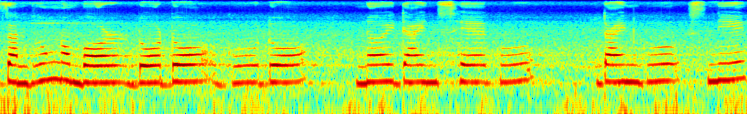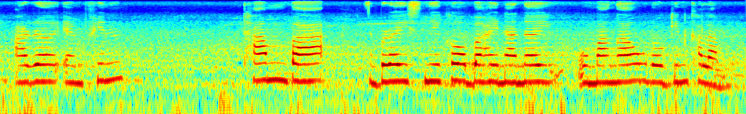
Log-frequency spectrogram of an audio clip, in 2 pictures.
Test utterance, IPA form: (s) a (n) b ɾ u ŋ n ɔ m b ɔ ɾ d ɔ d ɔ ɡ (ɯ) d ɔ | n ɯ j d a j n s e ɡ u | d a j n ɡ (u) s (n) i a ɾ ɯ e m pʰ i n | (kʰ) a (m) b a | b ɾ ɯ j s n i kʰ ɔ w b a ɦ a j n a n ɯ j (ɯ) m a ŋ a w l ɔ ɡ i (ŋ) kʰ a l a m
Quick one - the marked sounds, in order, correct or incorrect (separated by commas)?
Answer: incorrect, correct, incorrect, correct, correct, incorrect, correct, incorrect, incorrect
